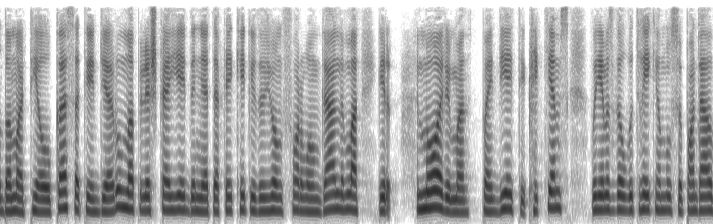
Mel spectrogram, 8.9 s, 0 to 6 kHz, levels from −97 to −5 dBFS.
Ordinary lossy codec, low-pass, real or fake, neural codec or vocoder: MP3, 48 kbps; 5.4 kHz; fake; codec, 16 kHz, 0.5 kbps, FunCodec, trained on LibriTTS, 25 frames a second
